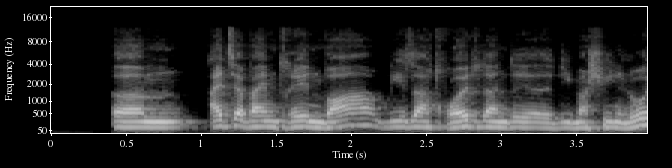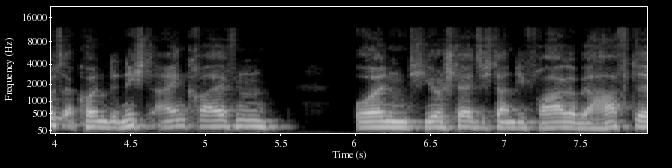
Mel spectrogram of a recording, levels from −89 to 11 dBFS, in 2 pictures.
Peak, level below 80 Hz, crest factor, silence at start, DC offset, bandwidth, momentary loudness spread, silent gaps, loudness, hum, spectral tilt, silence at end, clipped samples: -4 dBFS; -66 dBFS; 16 dB; 0.4 s; under 0.1%; 12 kHz; 7 LU; none; -21 LUFS; none; -8 dB/octave; 0 s; under 0.1%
